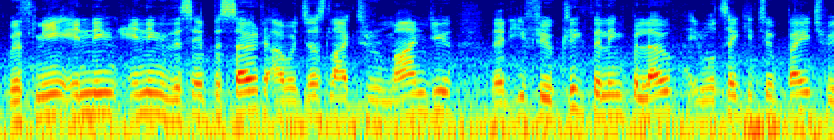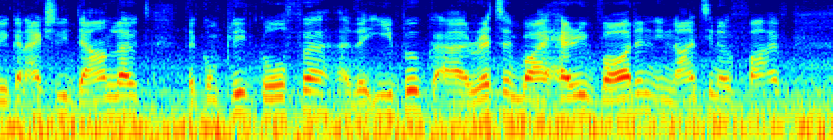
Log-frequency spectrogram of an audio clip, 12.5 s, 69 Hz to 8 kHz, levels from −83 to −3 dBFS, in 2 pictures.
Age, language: 20-39, English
